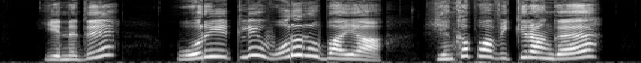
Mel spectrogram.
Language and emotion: Tamil, surprised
